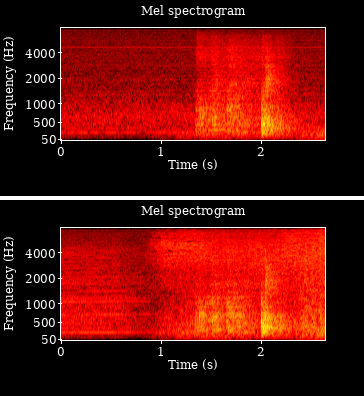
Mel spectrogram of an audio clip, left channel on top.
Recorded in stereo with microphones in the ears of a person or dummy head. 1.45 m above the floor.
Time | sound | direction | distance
1.4 | footsteps | 25° right (ahead or behind) | 1.9 m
